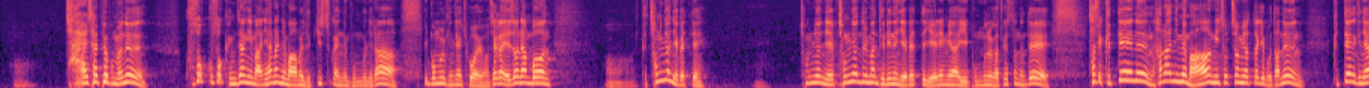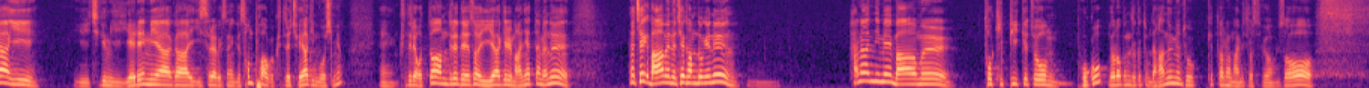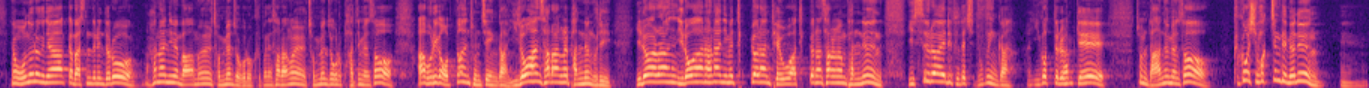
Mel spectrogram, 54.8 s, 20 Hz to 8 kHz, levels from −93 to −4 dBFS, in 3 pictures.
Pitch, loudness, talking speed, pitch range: 180 Hz, -20 LUFS, 365 characters per minute, 140-225 Hz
